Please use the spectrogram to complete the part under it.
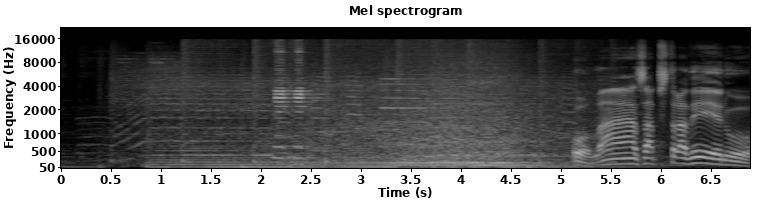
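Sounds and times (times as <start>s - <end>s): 
heavy highway traffic roar: 0.8s - 6.8s
short horn toots: 2.1s - 4.0s
speech: 2.3s - 2.7s, 5.1s - 6.8s.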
